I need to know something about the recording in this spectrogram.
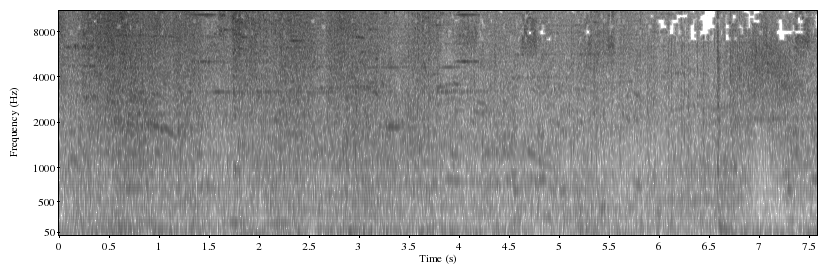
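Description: Game spell effects blast and crackle in a fight.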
